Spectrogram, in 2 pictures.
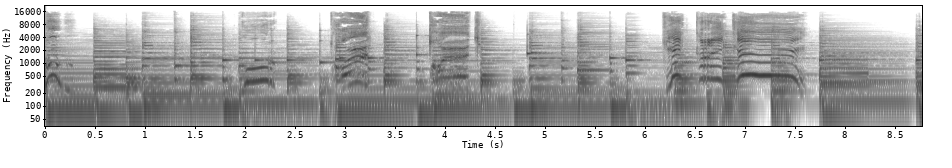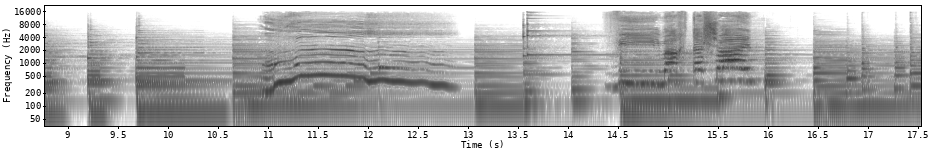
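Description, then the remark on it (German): A voice imitates a wolf howling, drawn-out rising and falling wails over a loud, busy musical backing, with several short yelps and a long sliding howl near the end. “Wie macht der Wolf? Der Wolf, ja, der macht...”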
